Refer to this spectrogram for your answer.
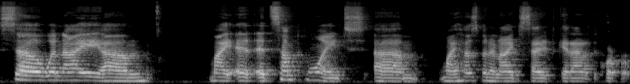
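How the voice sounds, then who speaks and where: The speaker keeps a moderate pace and ordinary pitch variation. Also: woman. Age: 60s. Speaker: recovering alcoholic sharing her story. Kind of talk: personal testimony interview. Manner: conversational with frequent fillers.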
